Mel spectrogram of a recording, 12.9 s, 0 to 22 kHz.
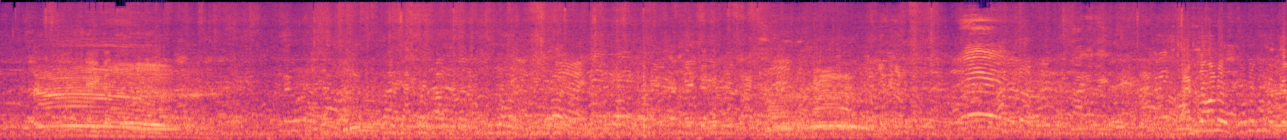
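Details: Sahiwal bull calves at a busy cattle market in Thakurgaon, Bangladesh, on 14 March: several short, mid-pitched harmonic moos, rising then falling, near the start and again around eight and ten seconds, over constant crowd chatter and men talking.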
